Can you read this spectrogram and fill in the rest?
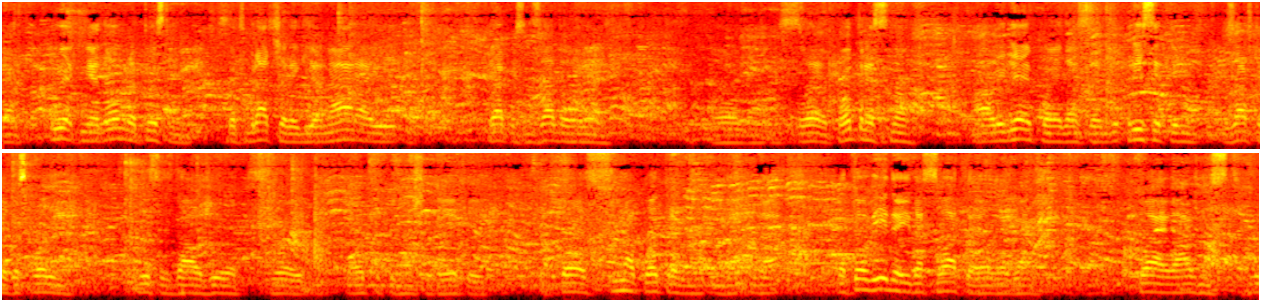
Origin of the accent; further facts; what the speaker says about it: Voloder, Sisak-Moslavina County, Croatia; Dolazim iz Volodera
